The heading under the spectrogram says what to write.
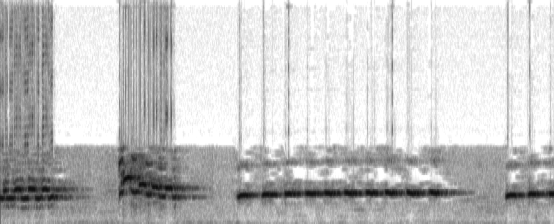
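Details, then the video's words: Bali myna producing rough, nasal calls followed by a long, steady, pure whistle held for nearly two seconds, then a short repeat of the same whistled tone. "SUARA BURUNG JALAK BALI"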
